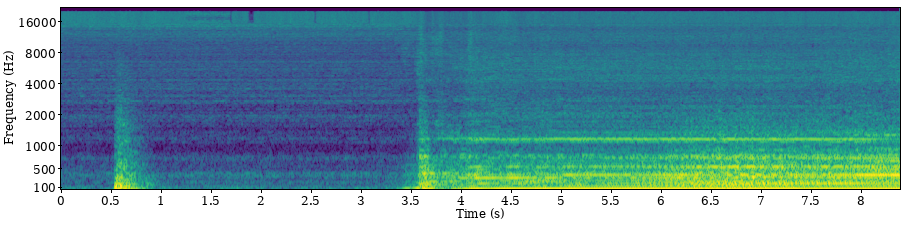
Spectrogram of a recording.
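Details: Basement bathroom toilet in an older house with some galvanized plumbing: the flush click is followed by a loud steady roar with a low droning hum building up from the wall, like a plane taking off; the plumber says it may be normal.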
